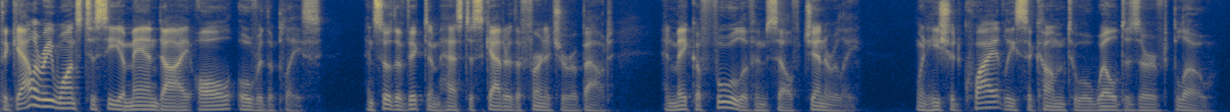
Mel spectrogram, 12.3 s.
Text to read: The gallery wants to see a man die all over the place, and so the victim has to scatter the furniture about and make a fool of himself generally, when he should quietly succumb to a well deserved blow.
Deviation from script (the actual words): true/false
false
